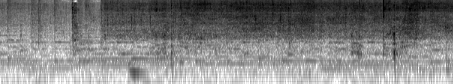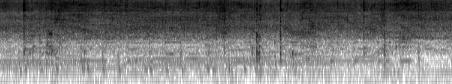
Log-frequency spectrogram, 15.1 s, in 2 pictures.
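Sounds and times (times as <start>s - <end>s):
curry sizzling in a pan: 0.0s - 15.0s
ladle clicking against a pan: 11.2s - 12.6s, 13.4s - 14.6s.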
